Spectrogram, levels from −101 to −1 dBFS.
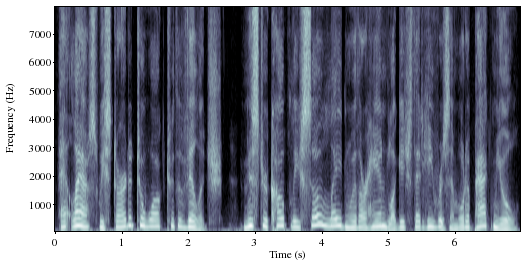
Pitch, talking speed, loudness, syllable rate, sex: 200 Hz, 195 wpm, -17 LUFS, 4.9 syllables/s, male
